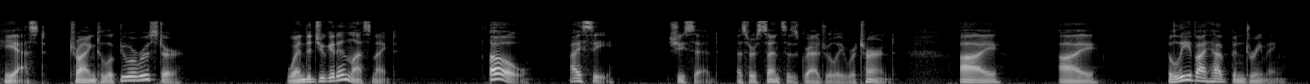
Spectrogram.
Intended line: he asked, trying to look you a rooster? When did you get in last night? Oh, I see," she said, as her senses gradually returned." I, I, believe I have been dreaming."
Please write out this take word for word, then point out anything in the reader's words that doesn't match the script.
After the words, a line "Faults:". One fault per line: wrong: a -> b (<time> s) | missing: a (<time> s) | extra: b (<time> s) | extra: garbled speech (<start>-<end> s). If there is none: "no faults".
he asked, trying to look you a rooster? When did you get in last night? Oh, I see," she said, as her senses gradually returned." I, I, believe I have been dreaming."
Faults:
no faults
